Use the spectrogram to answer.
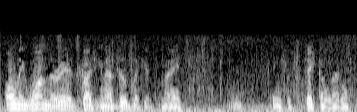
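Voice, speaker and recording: A man's voice: on the low side, expressive, fairly quick, close to an everyday voice. An actor playing a chatty, folksy male real estate agent, in 1940s radio acting style, on a dull old recording with hiss. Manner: chatty, folksy salesman patter.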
